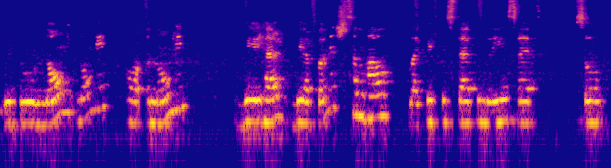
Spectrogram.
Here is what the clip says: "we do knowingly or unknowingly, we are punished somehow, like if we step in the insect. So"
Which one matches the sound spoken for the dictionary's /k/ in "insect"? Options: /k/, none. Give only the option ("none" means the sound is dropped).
none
